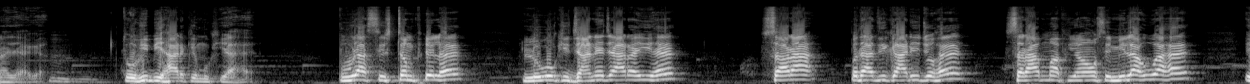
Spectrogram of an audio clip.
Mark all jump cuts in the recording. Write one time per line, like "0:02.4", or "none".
none

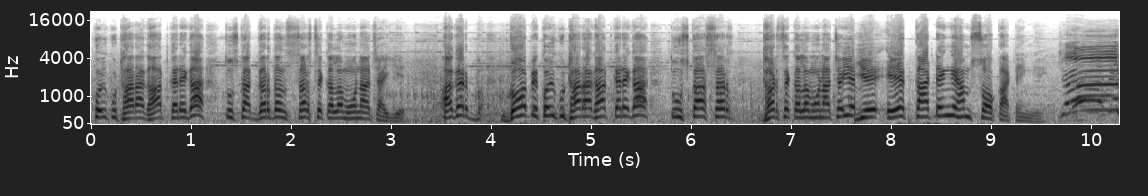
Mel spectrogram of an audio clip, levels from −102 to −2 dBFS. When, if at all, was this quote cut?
0:07.7

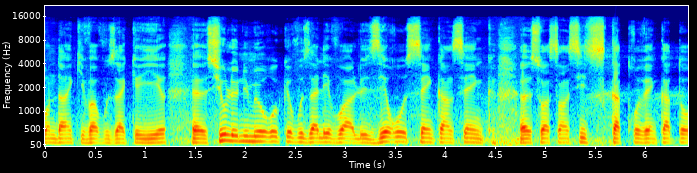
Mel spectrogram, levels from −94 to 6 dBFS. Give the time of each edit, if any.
none

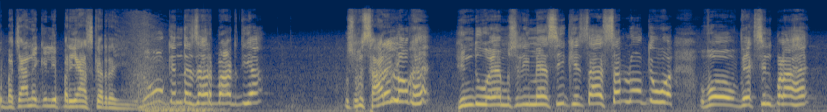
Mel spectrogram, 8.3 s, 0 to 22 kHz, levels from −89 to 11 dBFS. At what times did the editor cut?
0:01.4

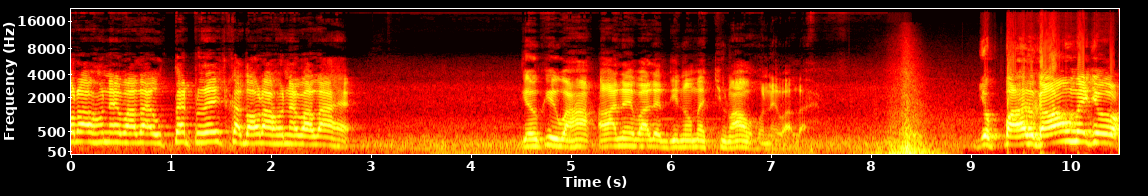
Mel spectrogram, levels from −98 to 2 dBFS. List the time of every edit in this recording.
0:08.4

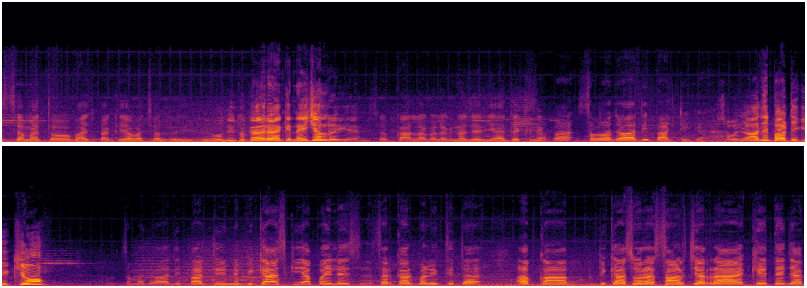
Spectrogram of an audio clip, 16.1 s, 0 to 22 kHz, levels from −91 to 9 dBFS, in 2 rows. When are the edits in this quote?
0:05.3

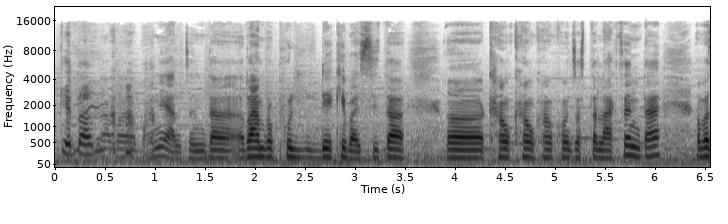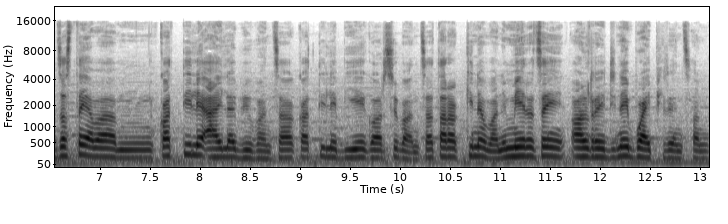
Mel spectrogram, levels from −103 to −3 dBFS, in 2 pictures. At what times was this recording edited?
0:01.0

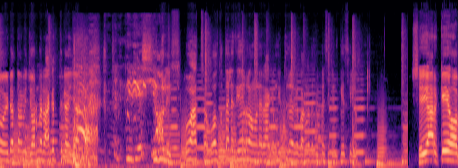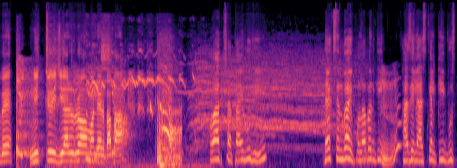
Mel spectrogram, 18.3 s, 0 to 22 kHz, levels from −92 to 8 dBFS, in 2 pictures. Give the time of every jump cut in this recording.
none

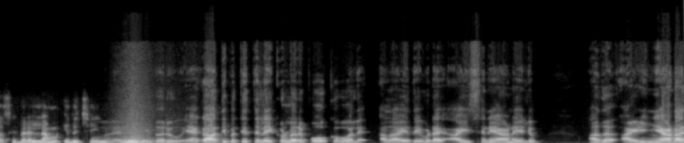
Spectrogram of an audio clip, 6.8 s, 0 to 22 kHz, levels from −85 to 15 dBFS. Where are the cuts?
0:01.4

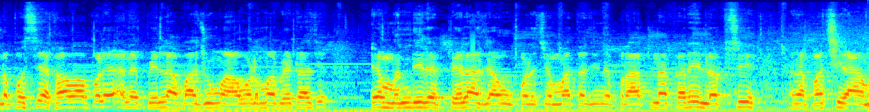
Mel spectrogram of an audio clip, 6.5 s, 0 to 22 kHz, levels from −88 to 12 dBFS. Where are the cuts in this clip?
none

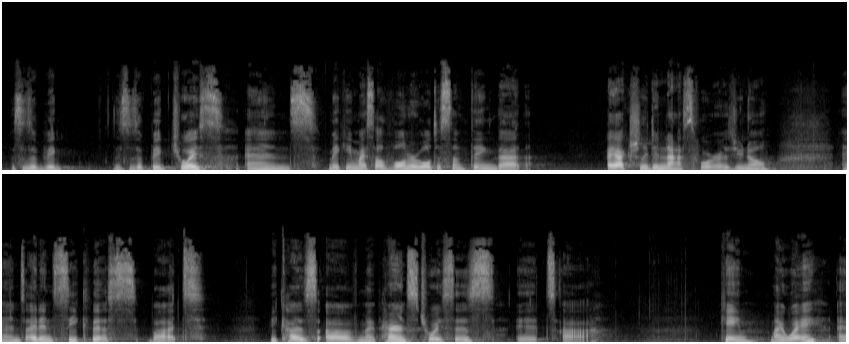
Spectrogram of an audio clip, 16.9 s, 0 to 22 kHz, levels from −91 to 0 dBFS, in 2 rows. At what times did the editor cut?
none

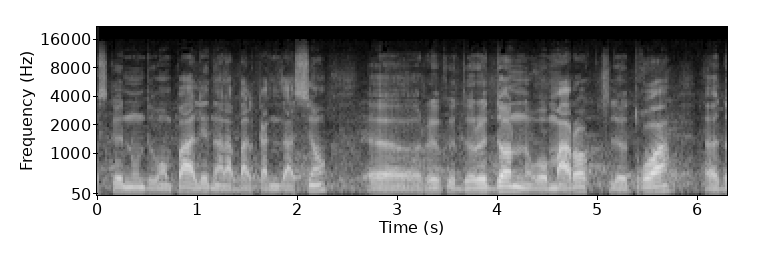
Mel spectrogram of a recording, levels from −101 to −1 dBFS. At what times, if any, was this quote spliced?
none

